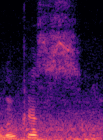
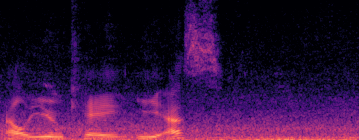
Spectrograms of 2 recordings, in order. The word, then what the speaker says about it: Lukes: Nathan Lucas, L-U-K-E-S. You'll hear a lot of people saying Lukes, including commentators, or Pages.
